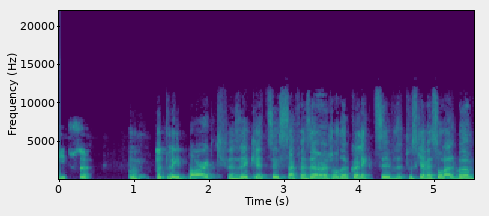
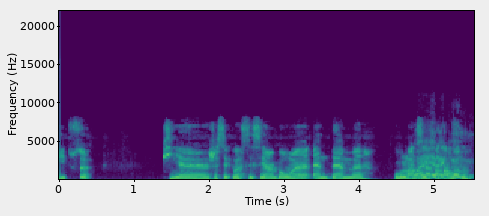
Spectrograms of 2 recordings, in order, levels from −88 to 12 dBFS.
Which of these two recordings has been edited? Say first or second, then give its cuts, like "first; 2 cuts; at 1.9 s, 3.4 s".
first; 2 cuts; at 0.9 s, 3.8 s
